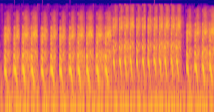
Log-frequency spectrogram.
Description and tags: I used a cheap headset microphone and created the raw sound by pullin a hair comp across a paper tube. Then followed DSP i NERO Wave pad, mainly manipulating by means of amplification, speed, pitch, filter and bandpass.
I have thus created the sound of upset suricats.
animals, faked, field-recording, nature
